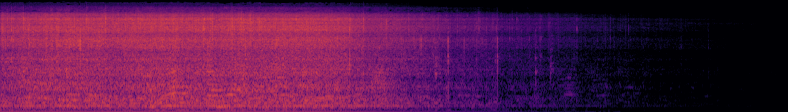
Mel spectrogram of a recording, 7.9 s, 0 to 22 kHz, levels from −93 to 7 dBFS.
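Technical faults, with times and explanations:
No technical faults detected; the level tapers off in a smooth fade-out from about 3 s with no click or hard edge.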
